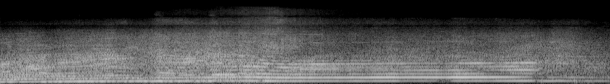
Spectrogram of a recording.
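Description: Formula Opel Lotus single-seater racing car accelerating out of a tight bend. The engine note climbs over the first couple of seconds, holds high and steady, then fades near the end as the car pulls away.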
